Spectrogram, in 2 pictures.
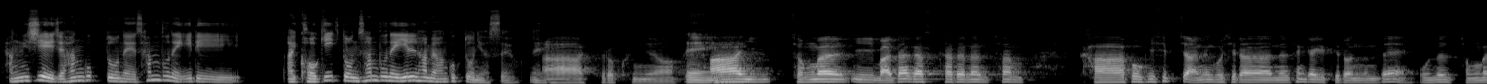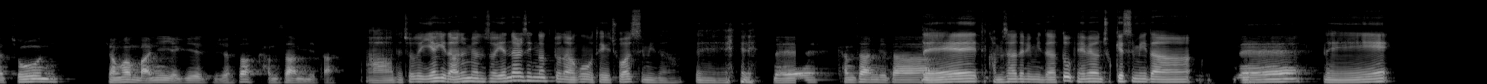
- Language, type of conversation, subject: Korean, podcast, 가장 기억에 남는 여행 경험을 이야기해 주실 수 있나요?
- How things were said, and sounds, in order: laugh; other background noise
